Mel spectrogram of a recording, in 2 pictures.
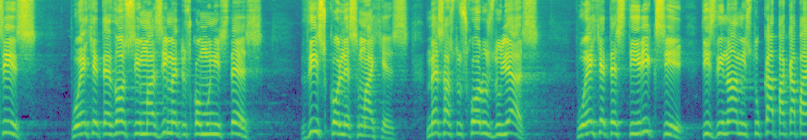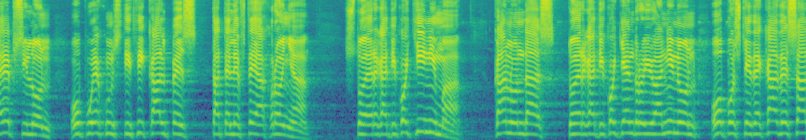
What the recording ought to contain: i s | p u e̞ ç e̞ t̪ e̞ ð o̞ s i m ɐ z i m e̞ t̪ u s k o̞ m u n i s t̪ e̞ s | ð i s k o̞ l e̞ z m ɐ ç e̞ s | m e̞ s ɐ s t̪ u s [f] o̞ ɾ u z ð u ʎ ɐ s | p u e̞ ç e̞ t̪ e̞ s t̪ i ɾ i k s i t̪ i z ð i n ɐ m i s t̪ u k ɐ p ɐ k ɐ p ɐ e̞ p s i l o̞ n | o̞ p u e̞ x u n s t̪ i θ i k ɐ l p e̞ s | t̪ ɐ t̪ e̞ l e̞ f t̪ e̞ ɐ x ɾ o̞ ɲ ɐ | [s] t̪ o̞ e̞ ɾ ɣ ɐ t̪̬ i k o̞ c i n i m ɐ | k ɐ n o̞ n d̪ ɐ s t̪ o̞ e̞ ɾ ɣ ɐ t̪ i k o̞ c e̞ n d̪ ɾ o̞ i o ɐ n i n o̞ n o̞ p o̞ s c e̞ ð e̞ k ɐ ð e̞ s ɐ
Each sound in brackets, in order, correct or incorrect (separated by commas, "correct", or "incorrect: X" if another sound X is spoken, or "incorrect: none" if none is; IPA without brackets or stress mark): incorrect: x, correct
